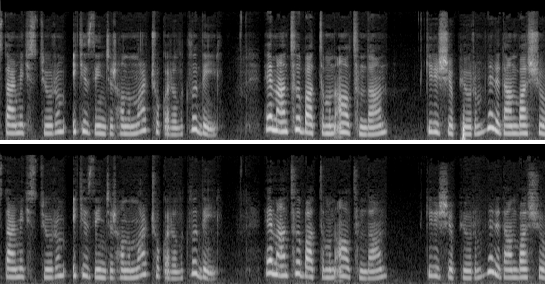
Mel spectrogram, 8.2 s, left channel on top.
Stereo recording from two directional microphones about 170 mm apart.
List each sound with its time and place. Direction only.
0.0 s a woman's voice: 25° left (ahead or behind); by 8.2 s 40° left (ahead or behind)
